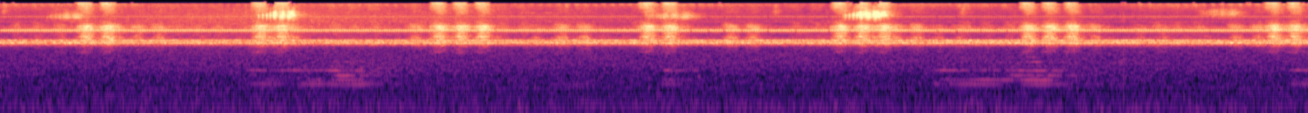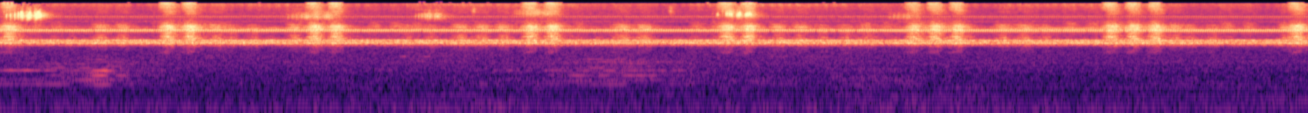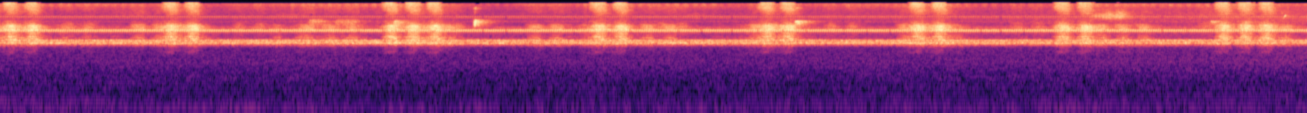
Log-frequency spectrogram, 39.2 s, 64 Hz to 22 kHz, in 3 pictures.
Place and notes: night insects in my mothers yard, abington, ma
insects and a distant train recorded in the side yard of my mothers house in abington, ma, on the south shore outside of boston
MA, USA, 18 September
